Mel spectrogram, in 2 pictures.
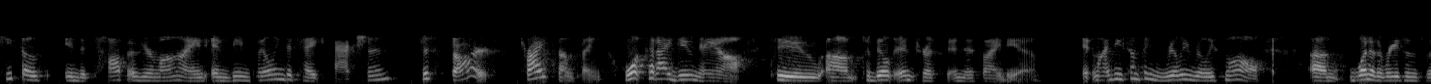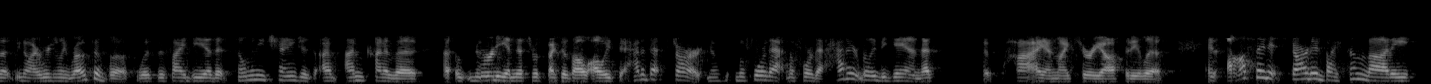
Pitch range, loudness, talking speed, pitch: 160-220 Hz, -36 LUFS, 205 wpm, 180 Hz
